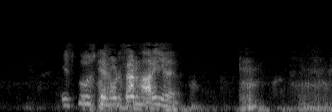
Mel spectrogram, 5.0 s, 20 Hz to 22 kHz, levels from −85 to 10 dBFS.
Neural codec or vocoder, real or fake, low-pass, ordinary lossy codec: codec, 24 kHz, 1.5 kbps, HILCodec; fake; 5.4 kHz; MP3, 24 kbps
